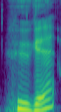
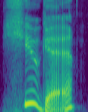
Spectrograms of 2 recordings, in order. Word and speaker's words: hygge: Hygge, pronounced Hygge or Hygge. – I like Hygge.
